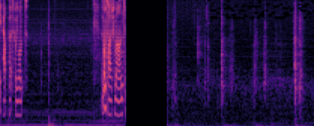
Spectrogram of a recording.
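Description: Someone types on a computer keyboard in quick bursts of close clicks, with a brief dead-silent gap in the middle before the tapping resumes at a steady pace.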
